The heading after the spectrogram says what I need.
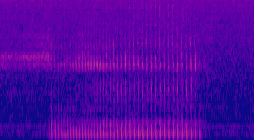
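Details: Sleeping dog snoring: a single low, fluttering snore lasting about a second and a half.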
